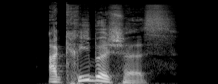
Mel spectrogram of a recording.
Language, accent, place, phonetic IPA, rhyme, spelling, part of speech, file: German, Germany, Berlin, [aˈkʁiːbɪʃəs], -iːbɪʃəs, akribisches, adjective, De-akribisches.ogg
- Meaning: strong/mixed nominative/accusative neuter singular of akribisch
